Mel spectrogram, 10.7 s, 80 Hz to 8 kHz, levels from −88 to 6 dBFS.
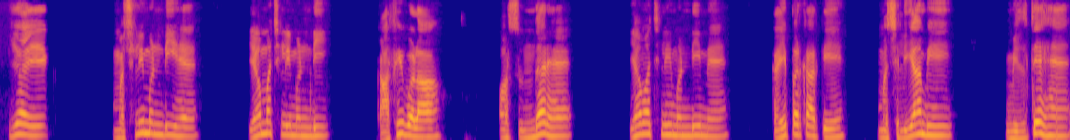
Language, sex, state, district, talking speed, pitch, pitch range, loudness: Hindi, male, Bihar, Araria, 135 wpm, 190 Hz, 170-210 Hz, -18 LUFS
